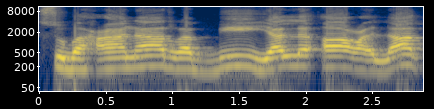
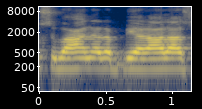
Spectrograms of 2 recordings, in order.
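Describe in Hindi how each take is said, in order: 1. यह वाक्यांश धीरे और ध्यान से कहा जाता है। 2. यह वाक्यांश बहुत जल्दी-जल्दी बोल दिया जाता है। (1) "सुबहाना रब्बी यल आला कहना है" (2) "इतनी तेज तेज अदा करते हैं"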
